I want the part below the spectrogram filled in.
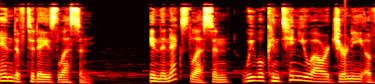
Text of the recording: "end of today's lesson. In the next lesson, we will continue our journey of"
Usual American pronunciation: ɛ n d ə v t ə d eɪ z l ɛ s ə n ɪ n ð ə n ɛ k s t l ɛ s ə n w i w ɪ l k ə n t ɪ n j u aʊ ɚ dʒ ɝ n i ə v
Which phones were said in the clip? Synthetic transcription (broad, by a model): ɛ n d ə v t ə d eɪ z l ɛ s ə n ɪ n ð ə n ɛ k s t l ɛ s ə n w i w ɪ l k ə n t ɪ n j u aʊ ɚ dʒ ɝ n i ə v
